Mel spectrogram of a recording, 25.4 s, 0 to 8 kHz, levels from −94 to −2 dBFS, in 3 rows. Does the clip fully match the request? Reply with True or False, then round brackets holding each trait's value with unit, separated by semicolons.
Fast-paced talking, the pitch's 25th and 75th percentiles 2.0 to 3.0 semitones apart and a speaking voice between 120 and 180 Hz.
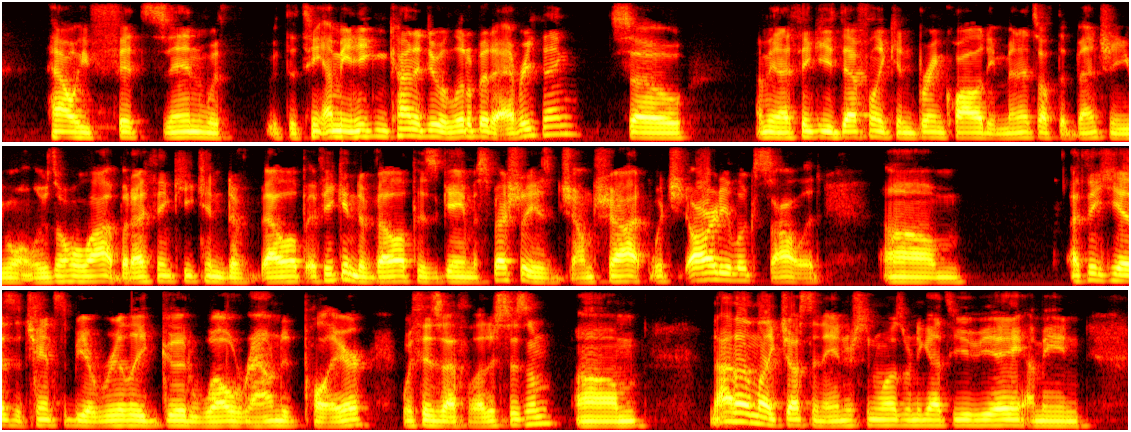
False (220 wpm; 2.5 semitones; 110 Hz)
